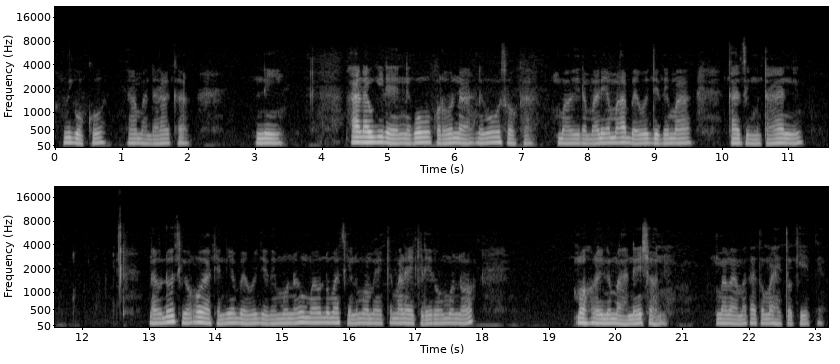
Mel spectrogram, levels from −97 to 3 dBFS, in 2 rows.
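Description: Nothing in this recording trips any of the fault checks, so there's no problem here to pin to a moment or explain.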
